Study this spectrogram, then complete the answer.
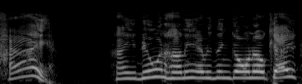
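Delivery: high, sing-song fake-friendly android; put-on chirpy bedside voice; mock cheery greeting. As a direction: coo it with overdone politeness. Acting David greeting the patient.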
